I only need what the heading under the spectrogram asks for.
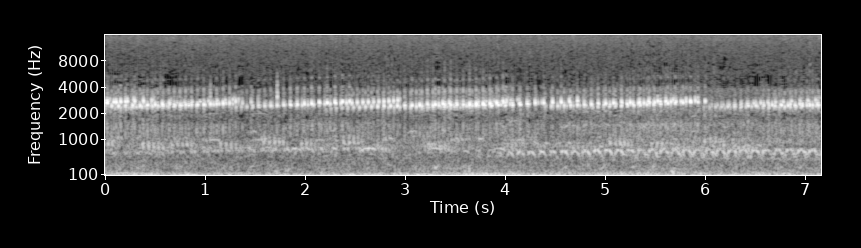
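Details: Distant chorus of boreal chorus frogs: a steady high, finely pulsed creaking band throughout, with a lower wavering drone beneath and a low rumbling background noise.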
